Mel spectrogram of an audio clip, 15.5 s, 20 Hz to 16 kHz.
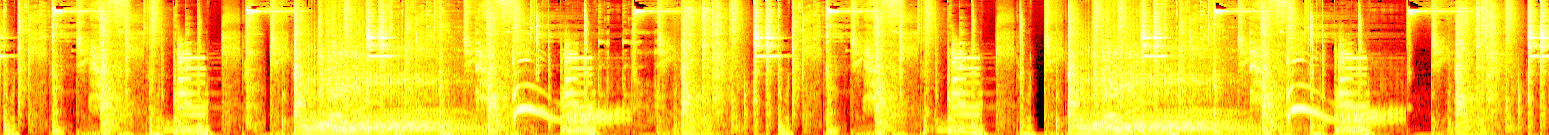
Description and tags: Human funk 2
The sounds in this loop are not edited, only volume and/or length, so you hear the raw sounds. I cannot credit all the people who made the sounds because there are just to much sounds used. 124BPM enjoy ;)
weird, strange, human, loop, groove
